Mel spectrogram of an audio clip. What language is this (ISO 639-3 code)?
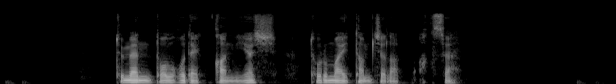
uig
